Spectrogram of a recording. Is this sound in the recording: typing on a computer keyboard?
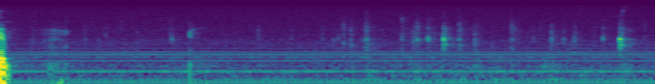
yes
